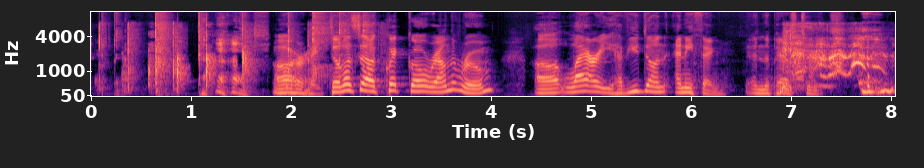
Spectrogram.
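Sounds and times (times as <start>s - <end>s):
round of applause: 0.6s - 2.6s
laughter: 1.1s - 1.8s, 6.9s - 8.0s
speech: 1.2s - 8.0s.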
